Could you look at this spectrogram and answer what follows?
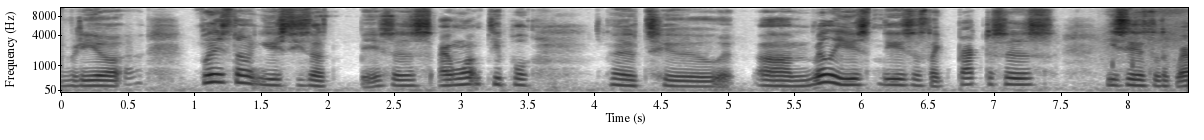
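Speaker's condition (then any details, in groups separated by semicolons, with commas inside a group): No condition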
